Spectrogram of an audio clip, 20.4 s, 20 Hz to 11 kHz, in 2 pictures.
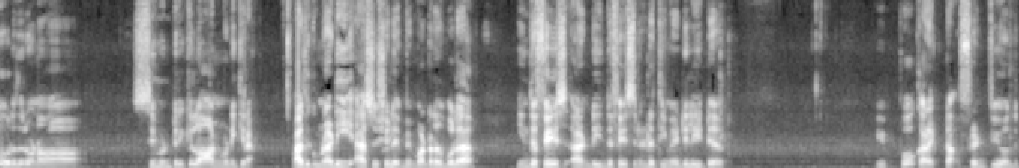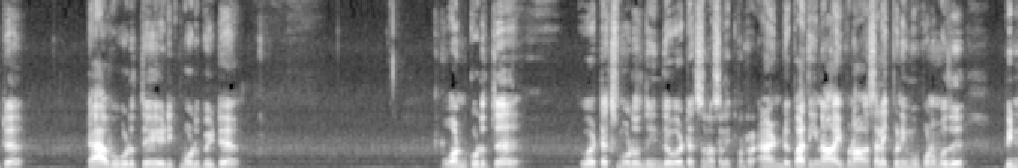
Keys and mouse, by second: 2.4 Tab, 3.4 3, 6.1 x, 7.1 Tab, 8.3-9.7 drag, 11.1 1, 12.6 Tab, 14.5 1, 16.3 g, 17.3 click, 17.5 ctrl+z, 18.2 g, 19.0-20.3 drag.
